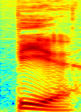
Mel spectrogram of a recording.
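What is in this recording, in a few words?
"bie", Mandarin Chinese, fourth tone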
